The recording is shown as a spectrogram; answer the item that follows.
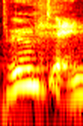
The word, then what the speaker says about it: Tang: they they they're like I think it's pronounced pun Tang not pudding Tang it's supposed to be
